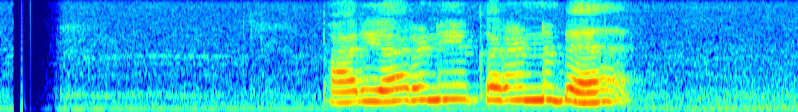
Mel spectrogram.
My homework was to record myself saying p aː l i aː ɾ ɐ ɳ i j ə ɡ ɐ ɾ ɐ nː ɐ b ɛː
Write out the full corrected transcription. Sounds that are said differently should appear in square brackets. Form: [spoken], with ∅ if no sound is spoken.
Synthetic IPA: p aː [ɾ] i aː ɾ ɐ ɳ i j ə [k] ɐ ɾ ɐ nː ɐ b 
